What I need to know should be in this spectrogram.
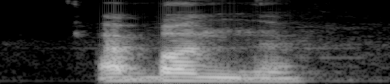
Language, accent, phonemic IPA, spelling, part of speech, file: French, Canada, /a.bɔn/, abonnes, verb, LL-Q150 (fra)-abonnes.wav
- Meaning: second-person singular present indicative/subjunctive of abonner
